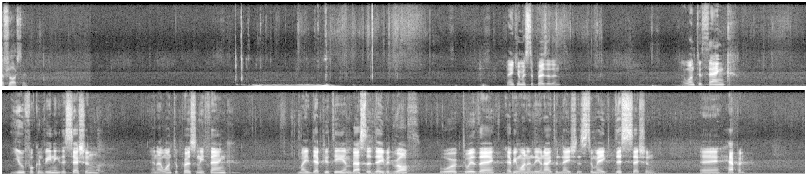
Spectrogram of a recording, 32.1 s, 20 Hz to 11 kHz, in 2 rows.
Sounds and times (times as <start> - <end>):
Male speech, man speaking: 0.0 - 0.6, 10.1 - 11.2, 13.6 - 14.8, 16.3 - 18.2, 19.0 - 20.8, 22.0 - 29.2, 30.0 - 31.1
Narration, monologue: 0.0 - 1.6, 6.3 - 32.1.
